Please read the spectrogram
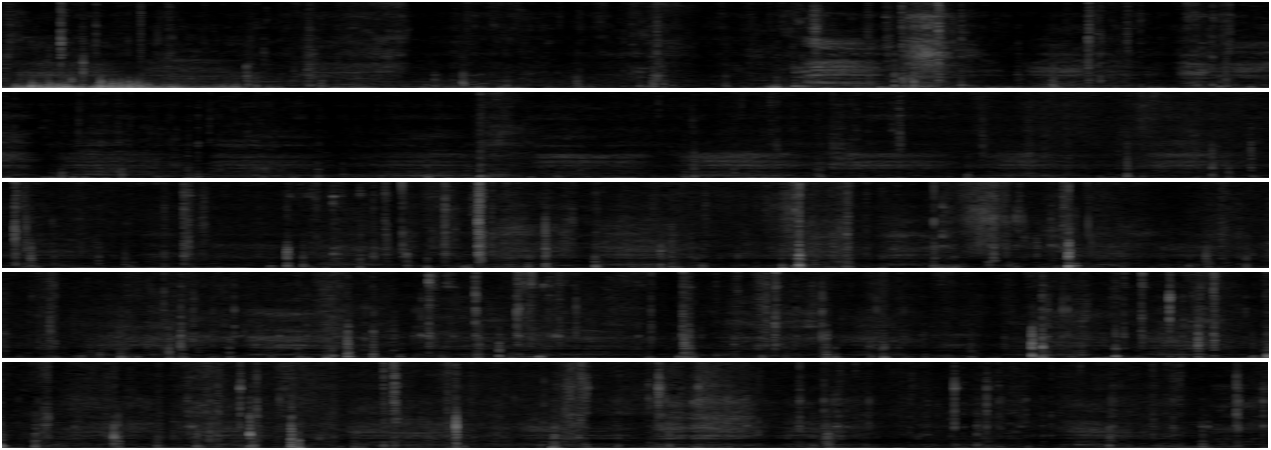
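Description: Hiking footsteps scuffing and tapping on sandstone rock during a slow uphill climb, a string of short irregular clicks, with a gust of wind on the microphone at the start. Faint voices of other hikers come and go in the background.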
